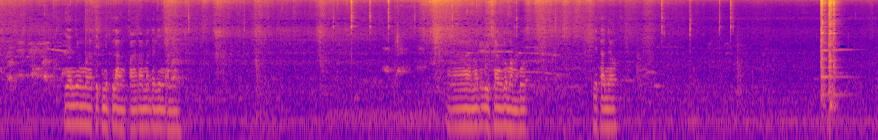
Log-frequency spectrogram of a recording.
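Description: Metal tongs click and scrape against a metal pan.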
